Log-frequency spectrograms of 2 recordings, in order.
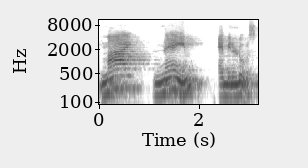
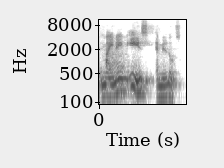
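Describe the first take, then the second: First: "my", "name", "Emil Luz" set apart by pauses; "my ... name ... Emil Luz", each piece on its own; word-by-word gloss. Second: Said in the usual way. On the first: Shown as a demonstration. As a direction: spell out the meaning word by word, pausing after "my" and "name". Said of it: "So simply". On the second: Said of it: "And natural way to say".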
